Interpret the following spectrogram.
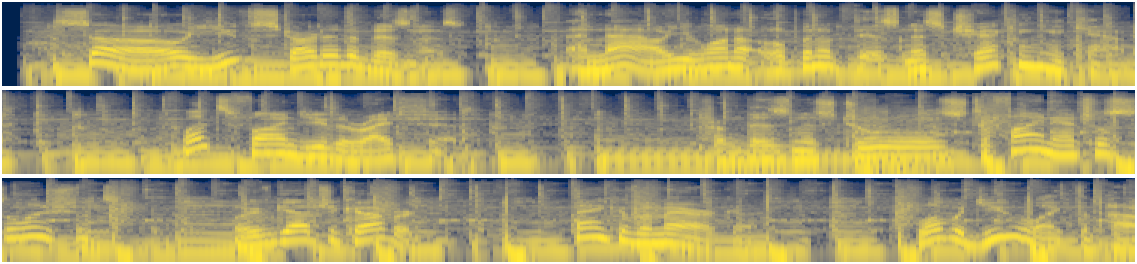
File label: Commercial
